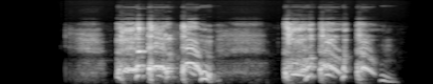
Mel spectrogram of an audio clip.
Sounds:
Cough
